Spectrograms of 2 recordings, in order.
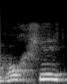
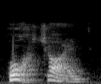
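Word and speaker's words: Hochschild: و همچنین شخصیت‌های دیگری مانند آقای آدم رخ هوخشیلد آدم هوخشیلد که آمریکایی‌ها بهش میگن هوخچایلد. واقعیت اینه که این آلمانی الاصله و تلفظ اسم اون به نام هوخشیلده، ولی این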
